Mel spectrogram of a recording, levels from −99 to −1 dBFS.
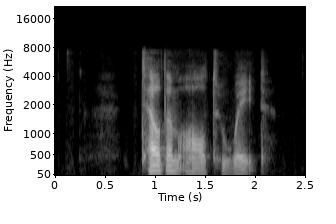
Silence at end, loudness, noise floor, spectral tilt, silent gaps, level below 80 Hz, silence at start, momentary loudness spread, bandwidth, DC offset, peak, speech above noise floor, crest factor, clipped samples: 0.4 s; -35 LUFS; -74 dBFS; -3.5 dB/octave; none; -80 dBFS; 0.85 s; 17 LU; 8 kHz; under 0.1%; -8 dBFS; 40 dB; 28 dB; under 0.1%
